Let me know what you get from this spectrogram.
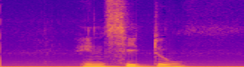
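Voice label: "in situ", Dutch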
